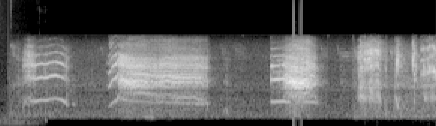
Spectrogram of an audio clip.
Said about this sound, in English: The happy noise of foxes is a horrible screaming sound. Like this. This is what the fox says.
